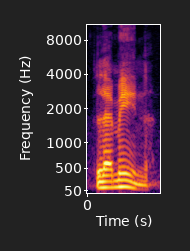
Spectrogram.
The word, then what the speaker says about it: Lamine: Lamine. That's how it's actually said.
